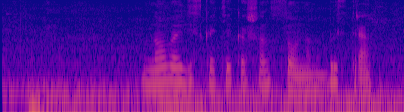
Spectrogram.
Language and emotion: Russian, neutral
